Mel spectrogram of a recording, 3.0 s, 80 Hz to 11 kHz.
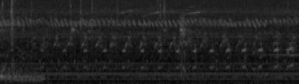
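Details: A Red-billed Hornbill at Gowrie dam waterhole, Djuma Game Reserve, Sabi Sand, South Africa, at 05:53 on 04/03/2022, gives a quick run of hollow, clucking notes, several each second, over a steady background hum.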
